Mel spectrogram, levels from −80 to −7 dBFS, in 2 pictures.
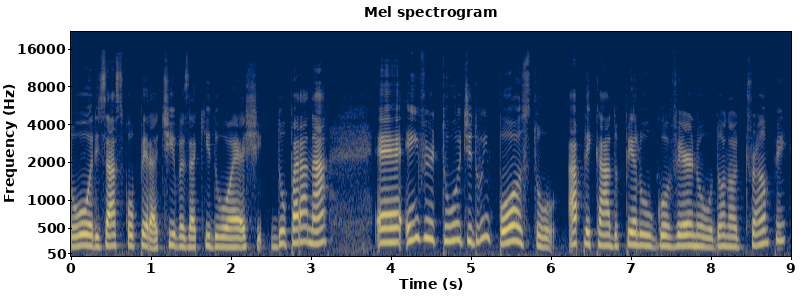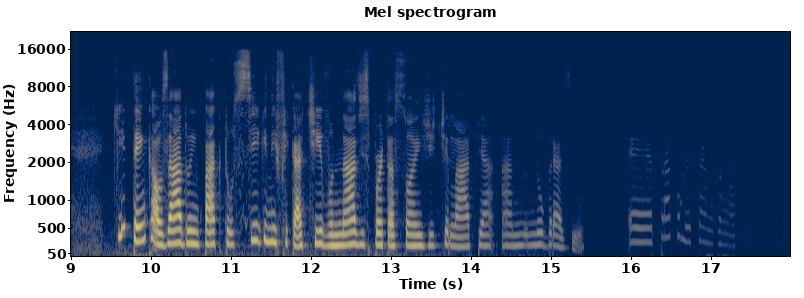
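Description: At 12.89 s, as the fade-out begins around 13 s, truncation distortion on a fade sets in. The fade drops too many bits and adds no dither. This fits a 9-bit stage. From 14.02 s to 18.0 s, the quiet tail turns gritty.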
